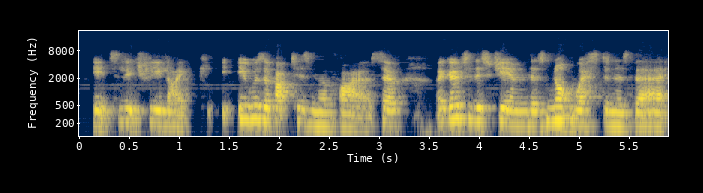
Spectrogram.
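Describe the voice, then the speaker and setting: A woman talks at a moderate pace. She speaks with an English accent. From England. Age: 30s. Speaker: professional Muay Thai fighter. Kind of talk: interview. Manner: animated.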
